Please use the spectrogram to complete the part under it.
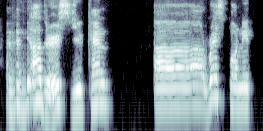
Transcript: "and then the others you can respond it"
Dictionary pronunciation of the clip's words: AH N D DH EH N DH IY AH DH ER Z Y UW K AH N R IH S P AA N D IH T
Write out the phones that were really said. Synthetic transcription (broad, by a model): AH N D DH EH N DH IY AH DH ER S Y UW K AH N R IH S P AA N IH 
